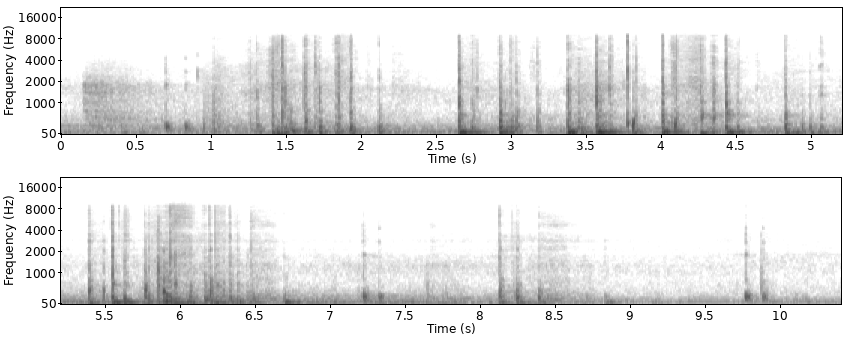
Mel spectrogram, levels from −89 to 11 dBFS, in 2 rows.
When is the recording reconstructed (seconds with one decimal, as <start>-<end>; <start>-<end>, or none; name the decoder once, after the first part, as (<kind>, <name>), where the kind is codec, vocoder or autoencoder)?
4.9-9.7 (codec, DAC)

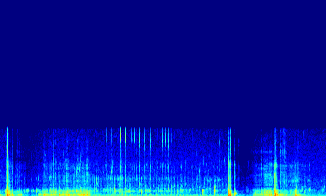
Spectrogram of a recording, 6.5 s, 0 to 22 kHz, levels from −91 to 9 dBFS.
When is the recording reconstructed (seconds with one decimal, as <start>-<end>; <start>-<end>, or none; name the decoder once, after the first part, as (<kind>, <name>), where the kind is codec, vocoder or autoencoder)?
none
